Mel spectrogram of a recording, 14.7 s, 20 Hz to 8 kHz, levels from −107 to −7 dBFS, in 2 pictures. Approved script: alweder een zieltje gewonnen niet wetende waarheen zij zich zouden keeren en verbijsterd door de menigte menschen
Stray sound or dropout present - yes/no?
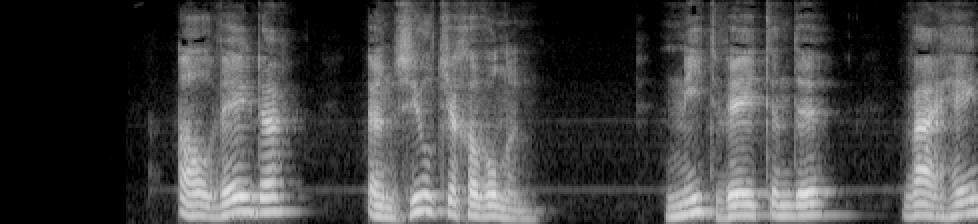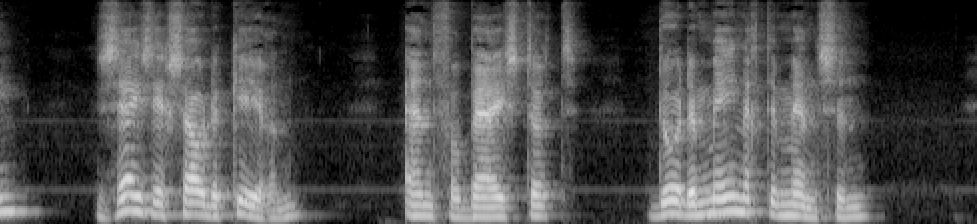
no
